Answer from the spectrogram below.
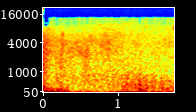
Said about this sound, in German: Ein mächtiger Kavum. Ein Baum war umgestürzt, Frost und Schnee hatten ihn gefällt.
